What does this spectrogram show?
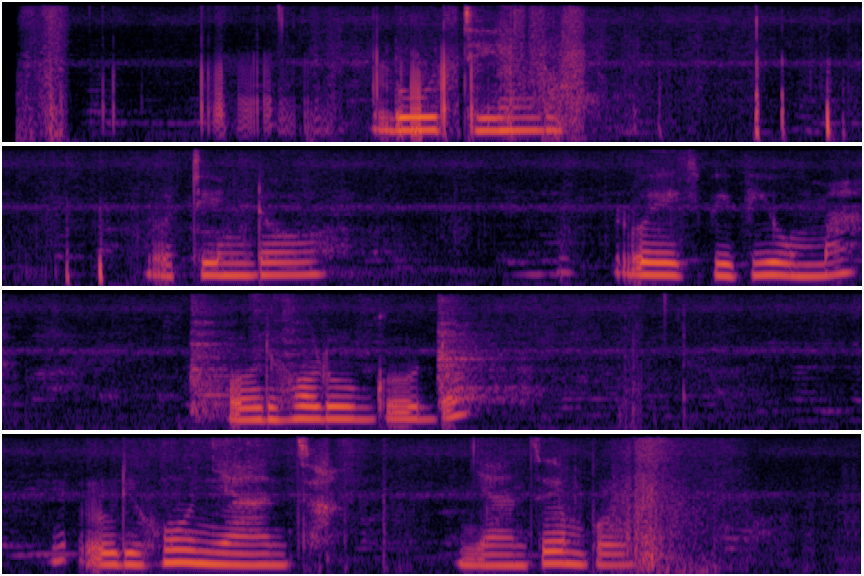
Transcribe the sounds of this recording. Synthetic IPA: lutiːndo | lṵtiːndo | lwʔeβiβjuːma | ulixo̞luɡudo | lulixuɲaːnzḁ | ɲaːnze̞ːmbolo

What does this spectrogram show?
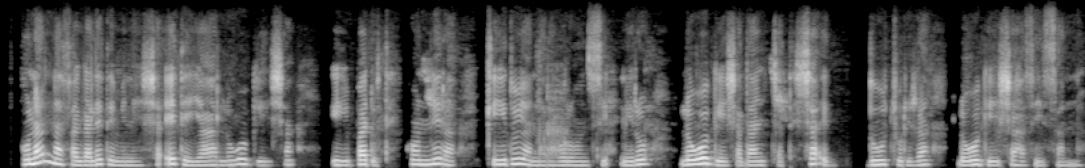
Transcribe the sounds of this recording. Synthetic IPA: hʊnɐnːɐsɐɡɐlɛt̪ɛmɪnɛʃɐ̰ʔɛt̪ɛjaːlɔwɔɡe̞ːʃːɐ | iːbːɐd̪ɔt̪ɛ̥kɔnːɪɾɐ | kʼiːd̪ʊjɐnːɐɾɐɦɔɾonsɪnːɪɾɔ | lɔwɔɡe̞ːʃːɐd̪ɐnt͡ʃːɐt̪ɛ̥ʃɐʔɛ | d̪uːt͡ʃːʊɾɪɾɐ | lɔwɔɡeːʃːɐɦɐsiːsːɐnːɐ

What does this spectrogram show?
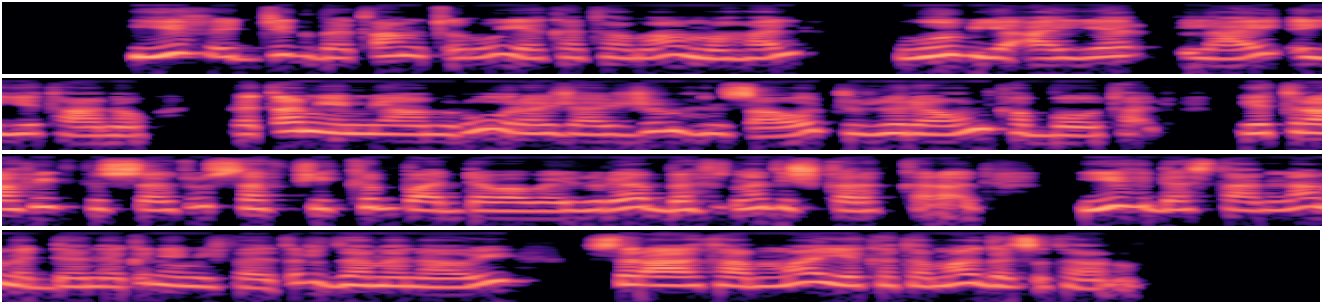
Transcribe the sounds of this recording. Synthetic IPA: jɪhɨd͡ʒːɪɡbət̪ʼamt̪ʼɨɾujɛkʰət̪ʰəmamaɦal | wʊβjɛʔajːɛɾlajʔɨjːɪt̪ʰanəw | b̥ət̪ʼamjɛmːiamɾuɾəʒaʒɪmhɨnsʼawo̞t͡ʃːzuɾjawʊnkʰəbːəot̪ʰa̰l | jɛt̪ɾafik̚fɨsət̪ʰusəfːikʰɨbːad̪ːəβaβajzuɾjabəfɨt̪ʼnət̪̬jɪʃkʰʼəɾəkːəɾa̰l | jɪhd̪əst̪ʰanːaməd̪ːənəkʼɨnjɛmːifət̪ʼɨɾzəmənawi | sɨɾʔat̪ʰamːajɛkʰət̪ʰəmaɡəsʼɨt̪ʰanəw

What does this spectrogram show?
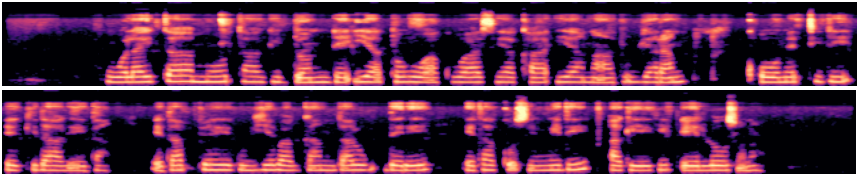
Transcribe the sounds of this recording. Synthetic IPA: wɔlɐjt̪ːamo̞ːt̪ːaɡɪd̪ːɔnd̪ɛʔɪjɐt̪ɔhʊwakʊwaːsɪjɐkʰaːʔɪjɐnaːt̪ʊjɐɾɐn | kʼo̞ːmɛt̪ːɪd̪ɪɛkʼːɪd̪aːɡe̞ːt̪ɐ | ʔɛt̪ɐpːɛɡʊjːɛbɐɡːɐnd̪ɐɾɔd̪ɛɾe̞ː | ʔɛt̪ɐkːɔsɪmːɪd̪ɪɐke̞ːkɪtʼe̞ːlːo̞ːsɔnɐ

